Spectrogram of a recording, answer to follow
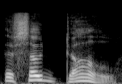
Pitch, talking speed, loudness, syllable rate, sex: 140 Hz, 145 wpm, -15 LUFS, 3.5 syllables/s, male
